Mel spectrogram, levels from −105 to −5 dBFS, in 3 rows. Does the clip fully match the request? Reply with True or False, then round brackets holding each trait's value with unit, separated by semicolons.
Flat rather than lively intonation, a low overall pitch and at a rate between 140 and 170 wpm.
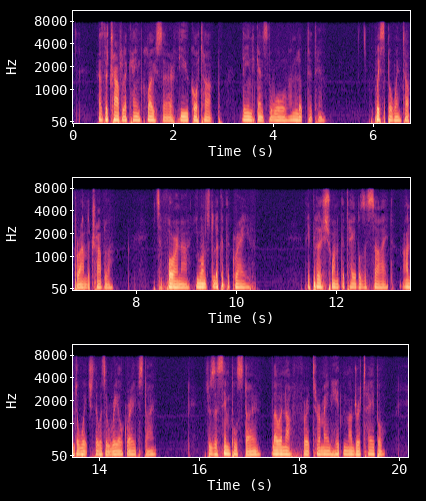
False (1.5 semitones; 95 Hz; 185 wpm)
